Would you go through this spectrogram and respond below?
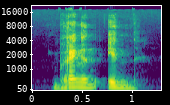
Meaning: inflection of inbrengen: 1. plural present indicative 2. plural present subjunctive
- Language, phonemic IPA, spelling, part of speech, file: Dutch, /ˈbrɛŋə(n) ˈɪn/, brengen in, verb, Nl-brengen in.ogg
